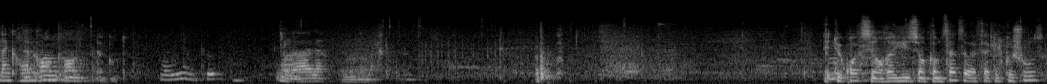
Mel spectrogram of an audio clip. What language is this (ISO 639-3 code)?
fra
